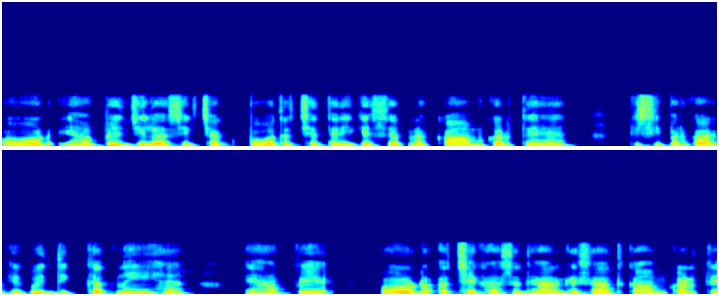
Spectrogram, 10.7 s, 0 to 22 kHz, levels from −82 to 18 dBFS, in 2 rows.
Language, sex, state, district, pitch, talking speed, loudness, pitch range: Hindi, male, Bihar, Saran, 140 Hz, 175 wpm, -22 LUFS, 130-150 Hz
